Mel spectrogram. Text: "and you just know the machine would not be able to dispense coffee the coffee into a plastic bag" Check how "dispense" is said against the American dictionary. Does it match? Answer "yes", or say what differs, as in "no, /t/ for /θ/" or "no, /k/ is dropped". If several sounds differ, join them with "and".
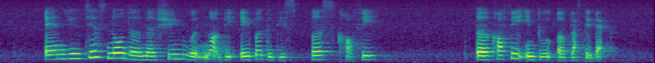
no, /n/ is dropped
